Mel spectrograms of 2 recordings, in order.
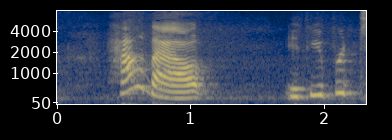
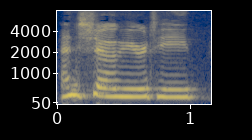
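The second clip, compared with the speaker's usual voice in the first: ordinary delivery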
